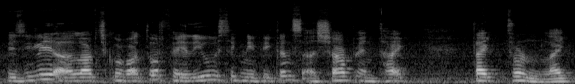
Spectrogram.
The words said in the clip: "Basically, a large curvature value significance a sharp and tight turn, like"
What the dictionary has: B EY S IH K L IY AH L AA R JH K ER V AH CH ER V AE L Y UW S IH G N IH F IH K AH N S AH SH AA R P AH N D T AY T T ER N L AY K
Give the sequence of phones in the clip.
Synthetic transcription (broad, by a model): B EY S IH K L IY AH L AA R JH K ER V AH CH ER F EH L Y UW S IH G N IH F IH K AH N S AH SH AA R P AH N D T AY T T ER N L AY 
